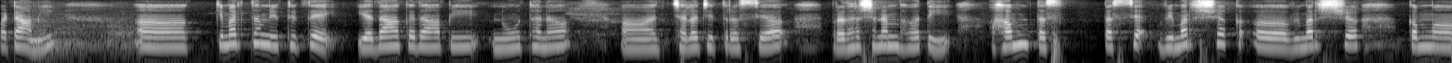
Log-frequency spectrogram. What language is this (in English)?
Sanskrit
